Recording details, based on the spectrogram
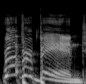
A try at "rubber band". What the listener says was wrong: Rubber band. No, rubber band. The accent is on the wrong part of the word. Say rubber band. Rubber band. Rubber band.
